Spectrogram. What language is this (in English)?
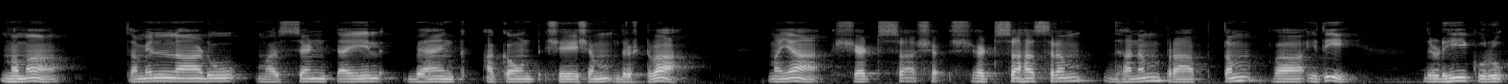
Sanskrit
